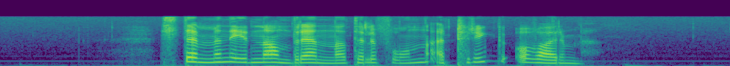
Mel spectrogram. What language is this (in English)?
Norwegian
